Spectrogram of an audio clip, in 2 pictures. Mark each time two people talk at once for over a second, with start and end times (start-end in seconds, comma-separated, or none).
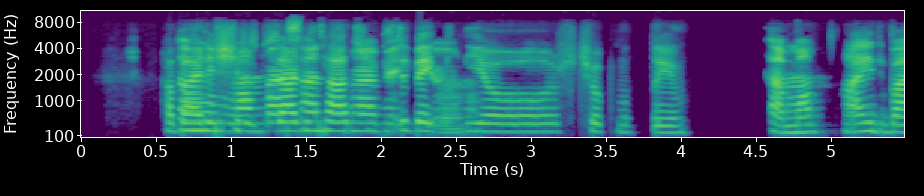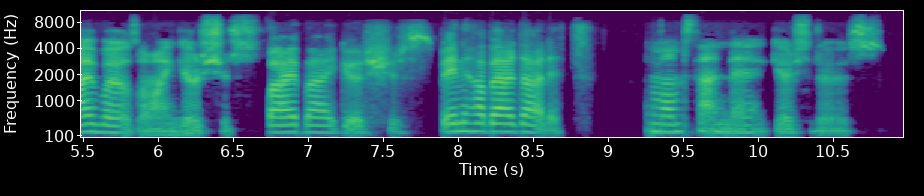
0.6-2.7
